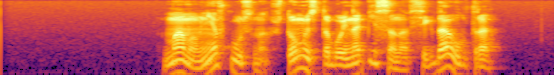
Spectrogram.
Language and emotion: Russian, positive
